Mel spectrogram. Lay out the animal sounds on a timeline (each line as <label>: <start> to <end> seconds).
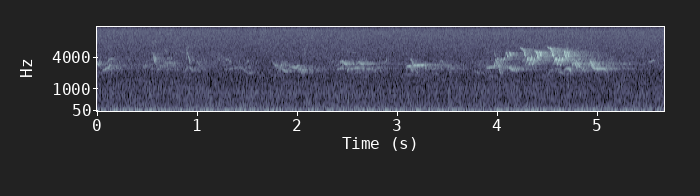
American Robin (Turdus migratorius): 0.0 to 5.2 seconds
Mourning Warbler (Geothlypis philadelphia): 3.6 to 5.2 seconds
